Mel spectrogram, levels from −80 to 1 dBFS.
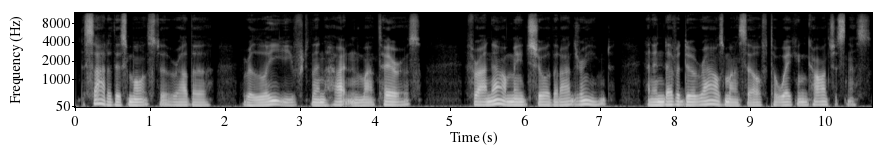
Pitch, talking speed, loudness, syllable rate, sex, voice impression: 110 Hz, 145 wpm, -20 LUFS, 4.8 syllables/s, male, masculine, adult-like, slightly relaxed, slightly weak, slightly dark, soft, slightly raspy, cool, calm, reassuring, wild, slightly kind, slightly modest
